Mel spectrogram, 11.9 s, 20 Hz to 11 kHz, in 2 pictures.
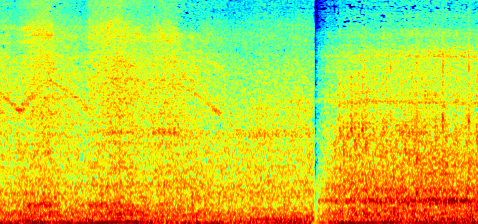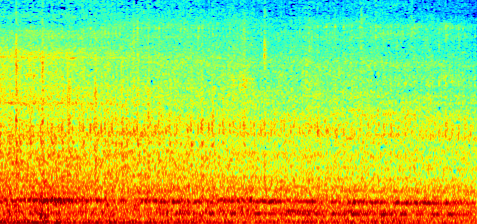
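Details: Ashok Leyland Dost BS6 diesel that stopped at night with supply pump not switching on, part cleaned of carbon: brief crank, catches at about four seconds, steady even diesel idle; normal idle.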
